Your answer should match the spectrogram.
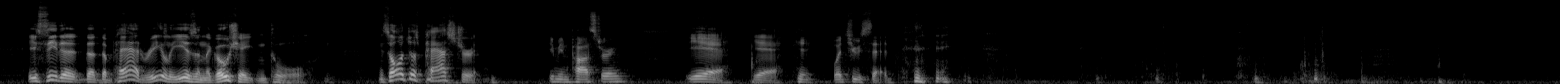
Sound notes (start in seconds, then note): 9.0 chuckles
